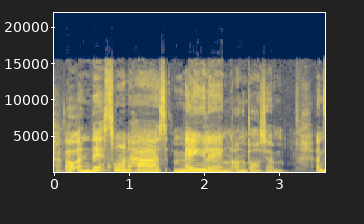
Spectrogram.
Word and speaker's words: Maling: and this one has mailing on the bottom and some people mispronounce it as mauling which is wrong or melling or maling it's mailing yeah it's a newcastle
